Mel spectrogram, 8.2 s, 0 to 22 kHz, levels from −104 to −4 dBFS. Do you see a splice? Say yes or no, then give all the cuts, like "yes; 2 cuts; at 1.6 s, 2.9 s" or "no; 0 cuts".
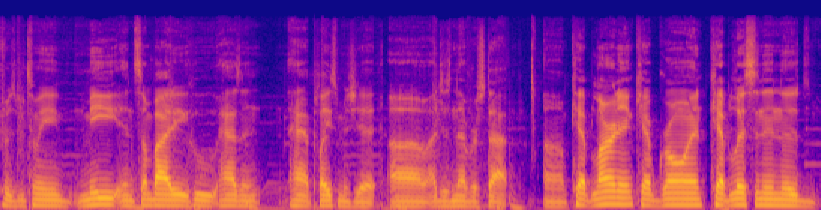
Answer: yes; 3 cuts; at 3.8 s, 5.2 s, 7.0 s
